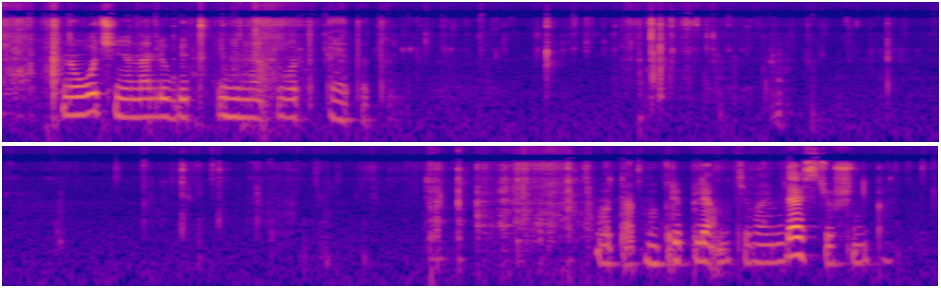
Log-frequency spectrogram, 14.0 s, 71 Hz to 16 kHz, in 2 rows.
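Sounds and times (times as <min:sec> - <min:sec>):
dog chewing and lip-smacking: 0:01.3 - 0:10.3.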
